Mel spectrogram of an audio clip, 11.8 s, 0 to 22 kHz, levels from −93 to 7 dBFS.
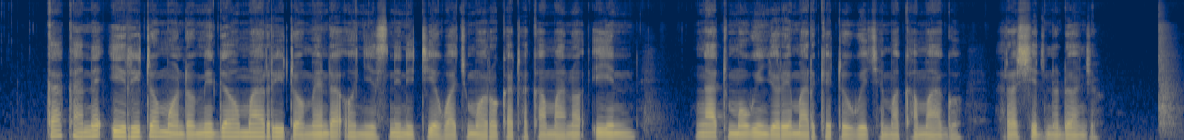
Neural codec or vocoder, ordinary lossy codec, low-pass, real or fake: none; none; none; real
